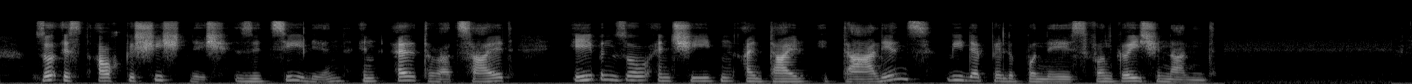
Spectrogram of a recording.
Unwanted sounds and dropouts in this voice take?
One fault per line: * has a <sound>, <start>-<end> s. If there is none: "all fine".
all fine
